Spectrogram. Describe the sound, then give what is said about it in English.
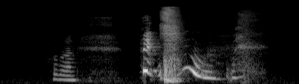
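A single sneeze: a short voiced inhale builds up, then a sharp, loud burst of breath trails off into a brief vocal sound. “I think I sneeze when I feel bad.”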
